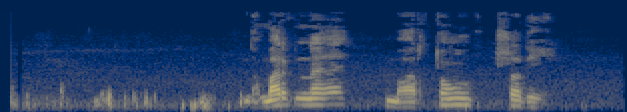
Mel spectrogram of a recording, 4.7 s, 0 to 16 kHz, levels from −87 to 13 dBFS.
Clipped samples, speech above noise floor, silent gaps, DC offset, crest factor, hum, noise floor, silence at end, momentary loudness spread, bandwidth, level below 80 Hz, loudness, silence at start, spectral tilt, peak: under 0.1%; 21 dB; none; under 0.1%; 22 dB; none; -43 dBFS; 0.6 s; 21 LU; 11.5 kHz; -60 dBFS; -24 LUFS; 0.05 s; -6 dB/octave; -4 dBFS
